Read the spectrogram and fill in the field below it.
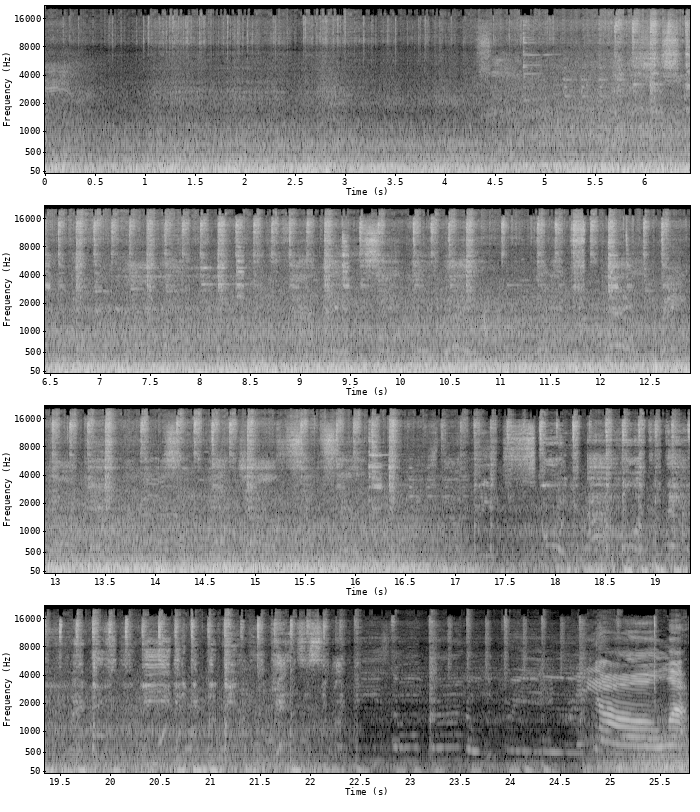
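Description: A car drives through a small country town, heard from inside the cabin as a steady low road rumble and engine whir that eases and thins toward the end.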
